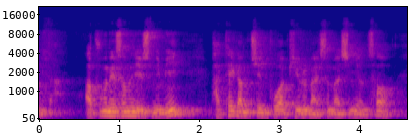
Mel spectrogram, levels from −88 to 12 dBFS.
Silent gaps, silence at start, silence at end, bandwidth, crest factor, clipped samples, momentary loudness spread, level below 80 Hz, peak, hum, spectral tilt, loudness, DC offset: none; 0 s; 0.05 s; 13.5 kHz; 18 dB; under 0.1%; 14 LU; -66 dBFS; -12 dBFS; none; -5 dB/octave; -28 LUFS; under 0.1%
